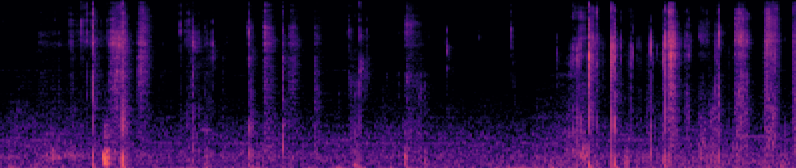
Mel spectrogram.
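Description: Person chewing and biting into crayfish eaten shell and all, a steady run of sharp crunches and crackles, loudest about six to seven seconds in.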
